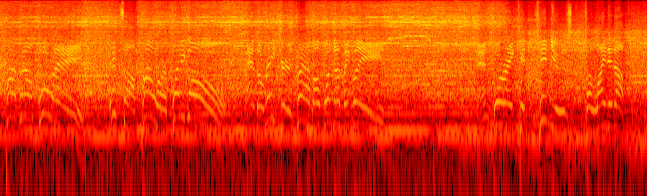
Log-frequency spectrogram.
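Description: Arena goal horn blaring steadily over a cheering, whooping crowd, the horn signalling a home-team goal; the horn cuts off about nine seconds in while the crowd keeps cheering.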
